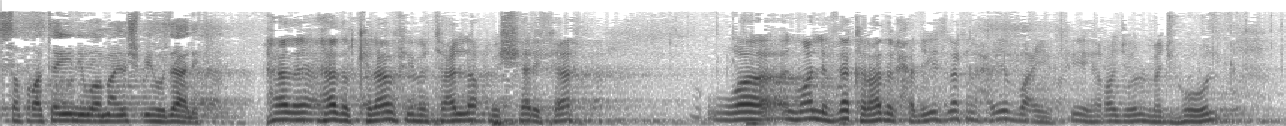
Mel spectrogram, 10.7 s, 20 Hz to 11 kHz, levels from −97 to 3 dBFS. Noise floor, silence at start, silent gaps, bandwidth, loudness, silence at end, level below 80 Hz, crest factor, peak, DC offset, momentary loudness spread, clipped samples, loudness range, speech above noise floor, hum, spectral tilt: -46 dBFS; 0 s; none; 8.4 kHz; -25 LUFS; 0.05 s; -60 dBFS; 18 dB; -8 dBFS; under 0.1%; 14 LU; under 0.1%; 4 LU; 22 dB; none; -6.5 dB/octave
